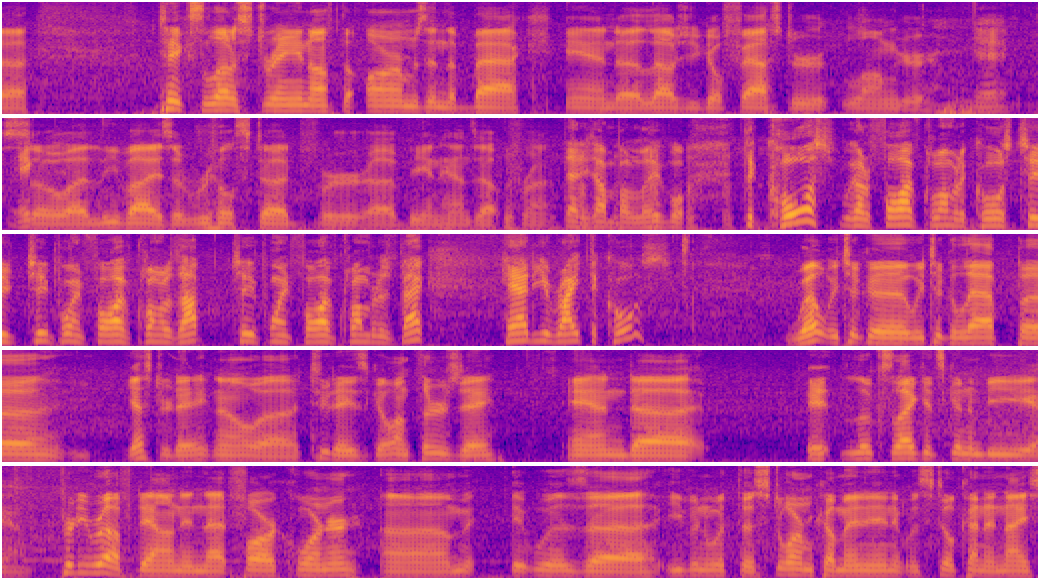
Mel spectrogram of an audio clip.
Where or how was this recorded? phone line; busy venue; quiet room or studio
busy venue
